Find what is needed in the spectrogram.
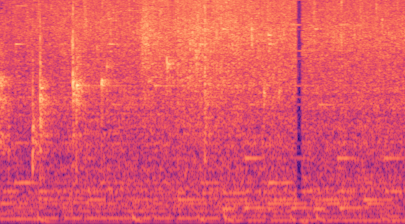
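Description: Crushed garlic sizzling in hot oil in a stainless steel pot as it is stirred with a wooden spoon, under background music.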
